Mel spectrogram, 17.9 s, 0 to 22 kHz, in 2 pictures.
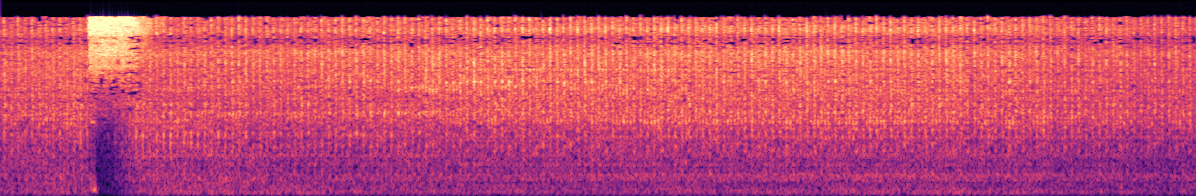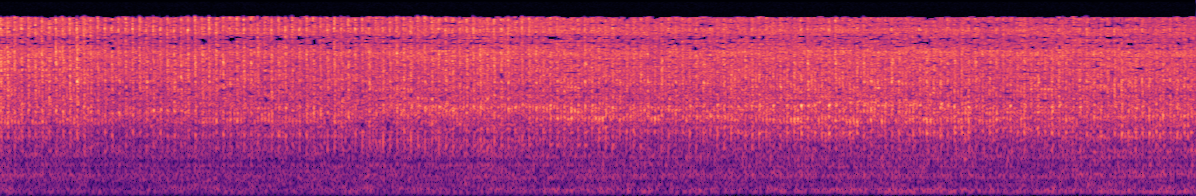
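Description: Isuzu 4HK1 four-cylinder turbodiesel idling steadily in an open engine bay, with a short sharp burst of noise about a second in.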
